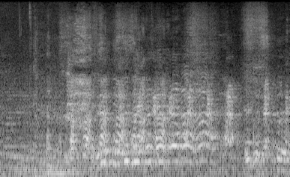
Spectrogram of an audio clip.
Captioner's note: audience laughing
